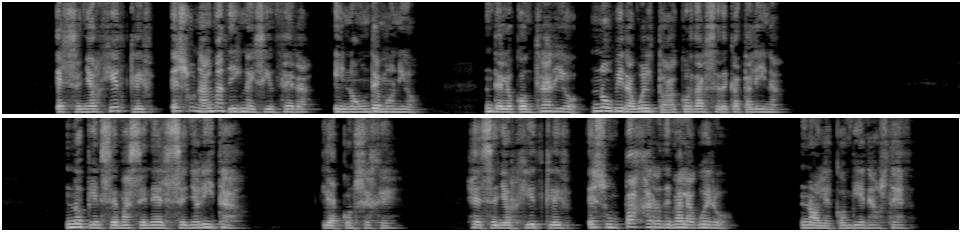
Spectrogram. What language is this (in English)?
Spanish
